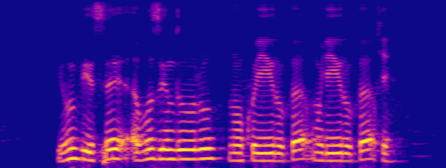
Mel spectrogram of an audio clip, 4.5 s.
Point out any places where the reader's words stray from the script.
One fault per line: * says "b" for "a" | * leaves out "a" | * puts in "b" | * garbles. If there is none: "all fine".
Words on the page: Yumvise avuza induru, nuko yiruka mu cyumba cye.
* says "yiruka" for "cyumba"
